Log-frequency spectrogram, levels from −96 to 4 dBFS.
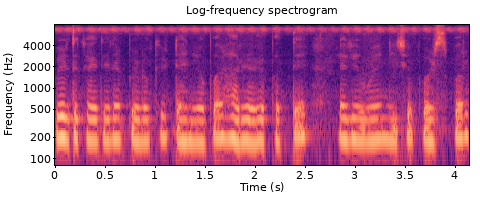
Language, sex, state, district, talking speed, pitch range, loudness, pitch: Hindi, female, Bihar, Vaishali, 215 wpm, 180-190 Hz, -18 LUFS, 185 Hz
